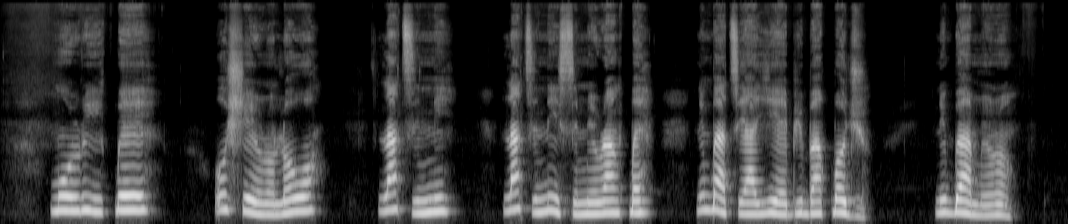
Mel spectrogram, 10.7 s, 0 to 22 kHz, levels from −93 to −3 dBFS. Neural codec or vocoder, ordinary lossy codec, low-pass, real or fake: none; none; none; real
